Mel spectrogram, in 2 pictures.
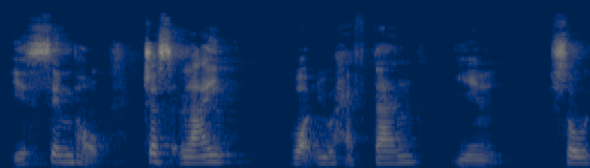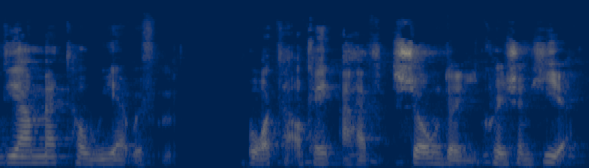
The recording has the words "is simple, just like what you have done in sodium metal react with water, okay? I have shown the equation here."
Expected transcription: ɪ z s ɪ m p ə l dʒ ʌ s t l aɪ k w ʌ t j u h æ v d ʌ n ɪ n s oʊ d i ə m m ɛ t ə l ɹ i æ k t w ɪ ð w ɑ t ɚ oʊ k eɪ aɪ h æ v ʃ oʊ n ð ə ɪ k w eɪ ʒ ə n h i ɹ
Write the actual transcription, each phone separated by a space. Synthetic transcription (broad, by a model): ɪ s ɪ m p ə l dʒ ʌ s t l aɪ k w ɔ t j u h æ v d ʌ n ɪ n s oʊ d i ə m m ɛ t ə l w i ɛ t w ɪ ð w ɑ t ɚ oʊ k eɪ aɪ h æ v ʃ oʊ n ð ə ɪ k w eɪ ʃ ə n h i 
